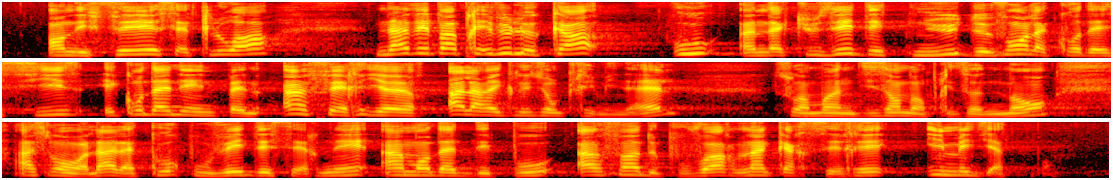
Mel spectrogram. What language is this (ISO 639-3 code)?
fra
